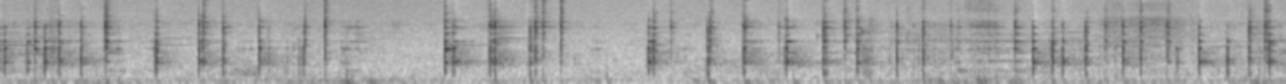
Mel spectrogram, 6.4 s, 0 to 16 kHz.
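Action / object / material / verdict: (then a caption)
tap / round thin aluminum lid / aluminum / none. Long nails tap and scratch a flat, round, hollow silver aluminum lid held over the microphone. Dozens of quick, dry, bright clicks with a faint metallic ping around 900 Hz die away almost instantly, spaced irregularly over a soft scratchy hiss.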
